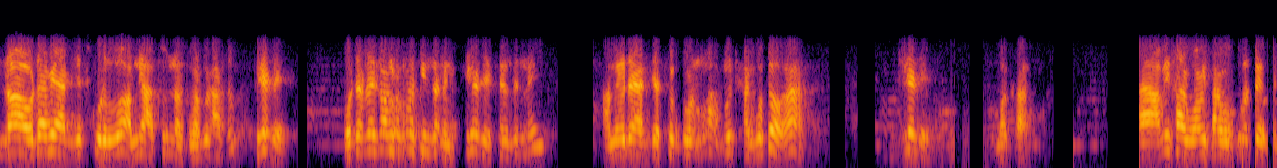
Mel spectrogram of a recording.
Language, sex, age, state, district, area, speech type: Bengali, male, 45-60, West Bengal, Purba Bardhaman, urban, conversation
